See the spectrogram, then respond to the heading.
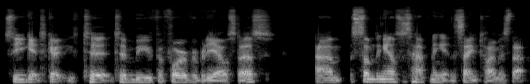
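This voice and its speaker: A man acting as game master, narrating a tabletop game in a halting, improvised way and repeating phrases as he thinks. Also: lowish voice, a bit bright.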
